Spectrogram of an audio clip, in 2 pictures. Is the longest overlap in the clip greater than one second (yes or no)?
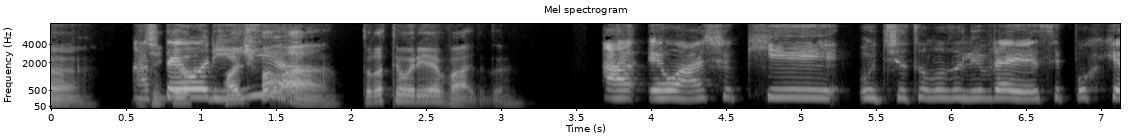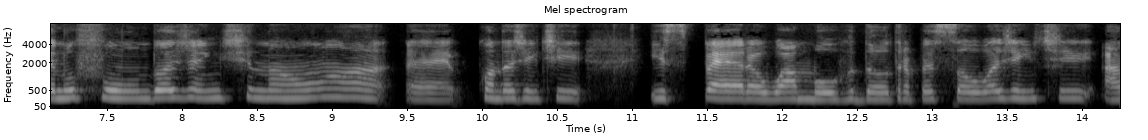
yes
